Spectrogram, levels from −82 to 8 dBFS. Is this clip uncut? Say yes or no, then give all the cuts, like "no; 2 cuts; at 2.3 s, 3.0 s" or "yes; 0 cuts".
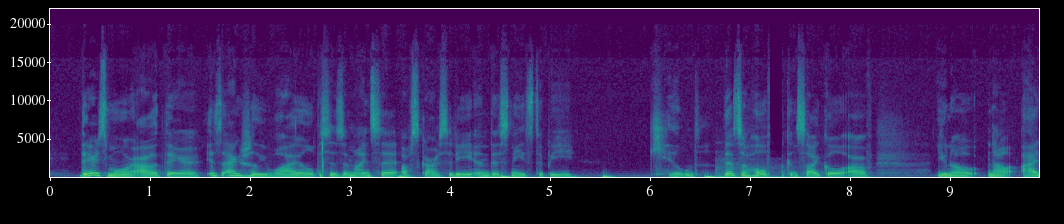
no; 3 cuts; at 1.5 s, 2.7 s, 6.6 s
